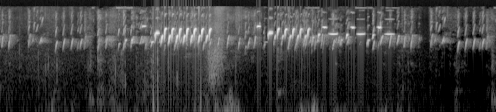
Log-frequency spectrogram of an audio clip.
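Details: Goldfinch singing the batbata style, meant to set silent goldfinches singing: twitter leading into two loud bursts of fast, buzzy trilled notes, followed by scattered high pips and chirps.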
